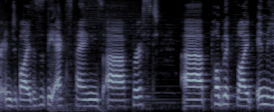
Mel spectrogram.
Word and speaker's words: Xpeng: Brian Gu, Vice Chairman and President of how do you pronounce it? Xpeng.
